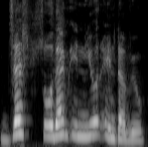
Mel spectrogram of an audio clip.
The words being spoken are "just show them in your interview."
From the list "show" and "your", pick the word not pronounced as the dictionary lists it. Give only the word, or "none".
show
